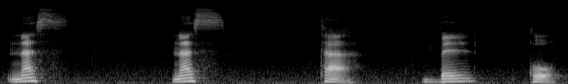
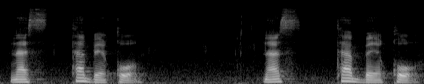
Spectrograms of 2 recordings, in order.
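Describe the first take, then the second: First: «نس، ت، ب، قو» in separate syllables with long gaps; syllable-by-syllable reading. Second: «نستبقو» slowly joined as one word; joined slow reading. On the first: Teacher sounding out a word for learners, syllable by syllable. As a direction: break it up: نس... ت... ب... قو. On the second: Teacher reading the assembled word to learners, slowly joined. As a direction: blend نس-ت-ب-قو into a measured whole. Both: Shown as a demonstration. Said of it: "فتحهٔ نون میچسبه به سین".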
